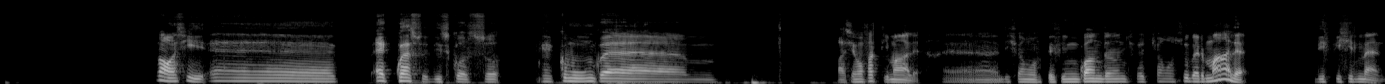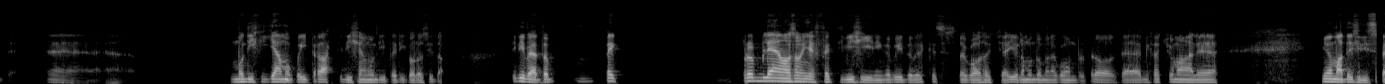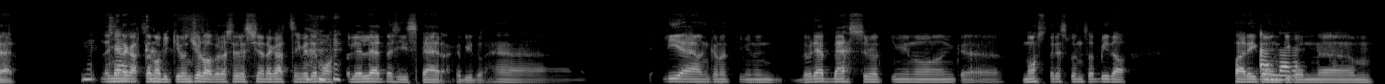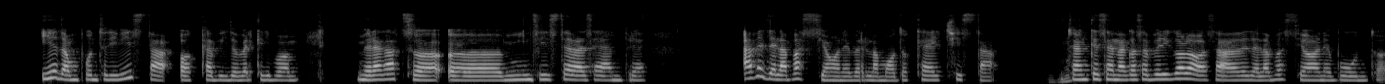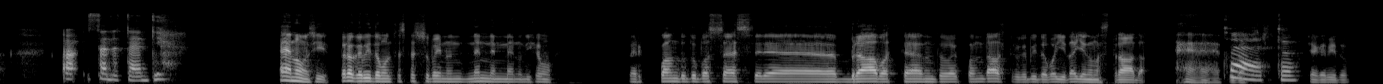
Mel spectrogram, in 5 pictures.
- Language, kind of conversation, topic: Italian, unstructured, Come si può convincere qualcuno senza farlo arrabbiare?
- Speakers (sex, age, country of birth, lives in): female, 20-24, Italy, Italy; male, 30-34, Italy, Italy
- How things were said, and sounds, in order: other background noise; background speech; drawn out: "ehm"; "cioè" said as "ceh"; chuckle; unintelligible speech; tapping; "Cioè" said as "ceh"; laughing while speaking: "attenti"; "Cioè" said as "ceh"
